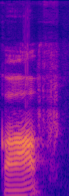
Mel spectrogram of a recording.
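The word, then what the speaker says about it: calf: rule हमारा क्या था एफ से पहले आया एल भी तो साइलेंट होता है जैसे सी ए एल एफ काफ एच ए एल एफ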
